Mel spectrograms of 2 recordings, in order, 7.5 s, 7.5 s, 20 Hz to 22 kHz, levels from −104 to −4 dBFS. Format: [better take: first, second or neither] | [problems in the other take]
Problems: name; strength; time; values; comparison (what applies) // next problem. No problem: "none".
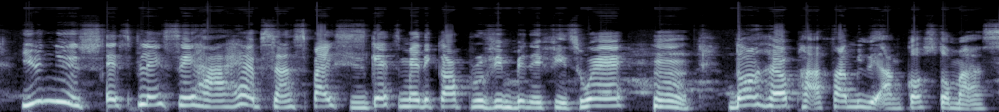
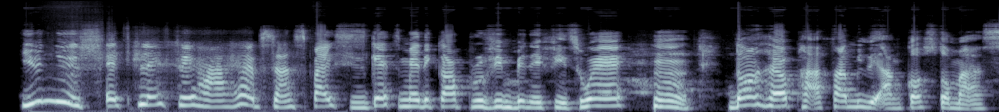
first | noise reduction (neural mask model DeepFilterNet 3)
